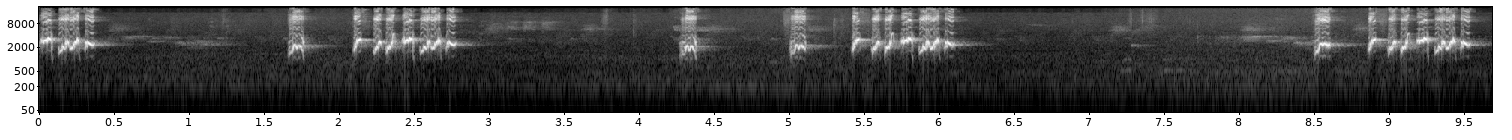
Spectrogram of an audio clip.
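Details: Caged red-whiskered bulbul from Thailand singing a southern-style song used to excite other caged birds; loud rapid bursts of bright, warbling notes in clusters of four to six, separated by pauses of one to two seconds.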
